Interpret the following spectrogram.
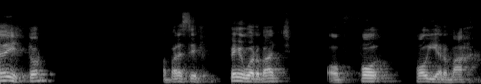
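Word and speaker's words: Feuerbach: esto aparece Power batch oyer Back sería como se pronuncia en alemán pero le decimos la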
